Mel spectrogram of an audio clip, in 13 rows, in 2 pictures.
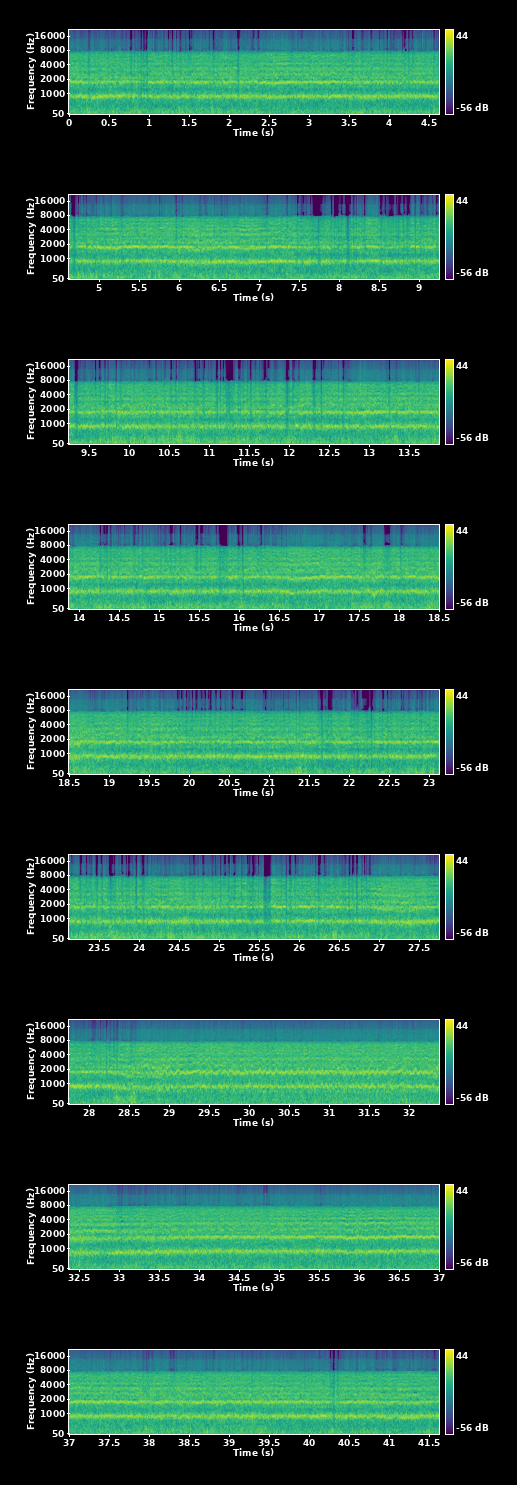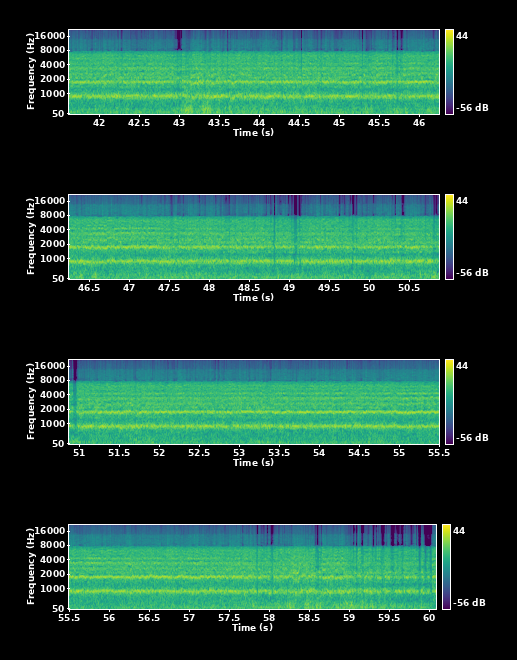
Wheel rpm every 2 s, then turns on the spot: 230, 230, 230, 230, 230, 230, 230, 230, 230, 230, 230, 230, 230, 230, 220, 200, 200, 230, 230, 240, 230, 230, 240, 230, 230, 230, 230, 230, 230, 230.
none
